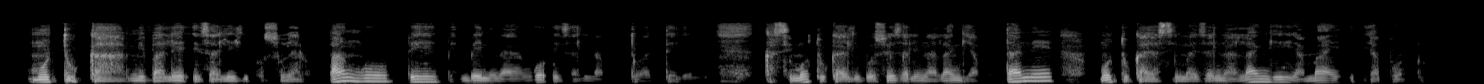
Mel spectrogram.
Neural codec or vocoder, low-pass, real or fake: none; 7.2 kHz; real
